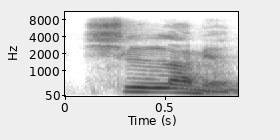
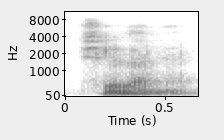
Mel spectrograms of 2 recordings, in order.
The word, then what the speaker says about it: 신라면: 리을이 니은한테 영향을 이렇게 준단 말이야. 이렇게 준단 말이야. 그래서 발음 어떻게 되니? 신라면 이렇게 한다고. 신라면.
